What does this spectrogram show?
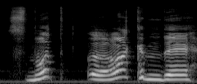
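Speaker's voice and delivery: loud, high, drawn-out foreign gibberish; hammed-up character shout; put-on twin voice. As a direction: stretch out the odd words loudly. Voices the twins in story.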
